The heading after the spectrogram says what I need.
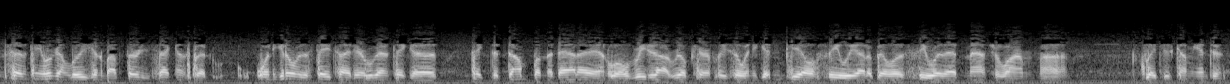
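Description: A man on the ground side of a crackly space radio channel, talking fast in clipped radio procedure. His low voice stays flat and even, squeezed through a muffled line with clear static hiss. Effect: crackly space radio transmission. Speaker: ground capsule communicator. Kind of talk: air-to-ground radio exchange. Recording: muffled, noisy archival radio link.

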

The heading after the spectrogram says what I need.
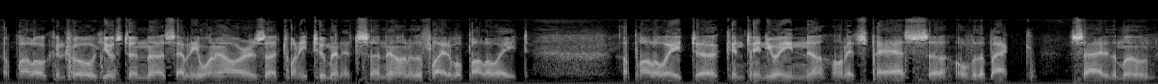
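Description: A man giving live spaceflight commentary as a mission control announcer, halting with very frequent pauses and uhs. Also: low voice, monotone, sharp tone, clear, resonant tone, low-quality recording.

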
